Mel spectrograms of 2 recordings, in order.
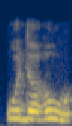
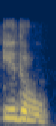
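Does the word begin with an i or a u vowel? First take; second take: u; i. First: The word begins with a u vowel. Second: The word begins with an i vowel. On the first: The speaker calls it right. "So it will be like this. U" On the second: The speaker calls it wrong. "It's not id'u"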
